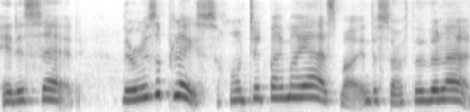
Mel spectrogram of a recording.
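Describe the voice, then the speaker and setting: A booming, put-on character voice with lively intonation. It goes at a moderate pace. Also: woman, fairly high pitch for a woman. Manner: booming, captivating, majestic.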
